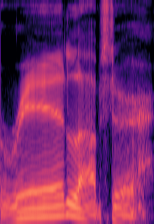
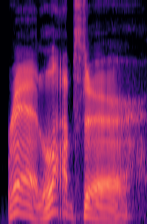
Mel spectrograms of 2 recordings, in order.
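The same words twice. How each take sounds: First: It is said in a normal speaking voice. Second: It is said in a big, booming announcer voice.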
